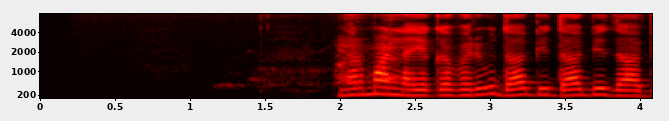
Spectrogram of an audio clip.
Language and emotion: Russian, neutral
